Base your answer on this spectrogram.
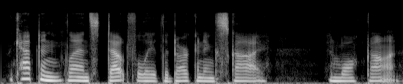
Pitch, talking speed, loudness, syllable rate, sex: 165 Hz, 165 wpm, -16 LUFS, 5.3 syllables/s, female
